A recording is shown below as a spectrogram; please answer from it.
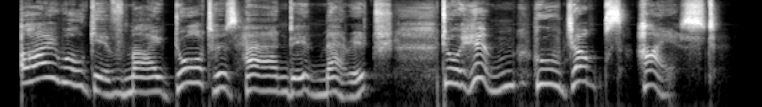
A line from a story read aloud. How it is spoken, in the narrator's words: exclaimed the king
